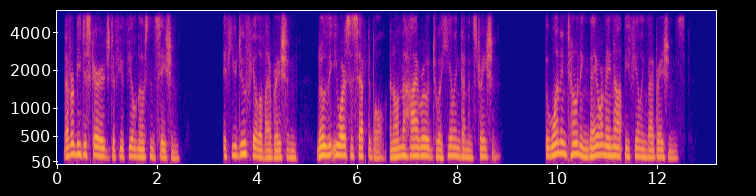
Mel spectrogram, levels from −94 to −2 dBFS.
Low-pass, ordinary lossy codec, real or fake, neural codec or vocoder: 5.4 kHz; Opus, 16 kbps; fake; codec, 16 kHz, 0.8 kbps, ZipCodec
